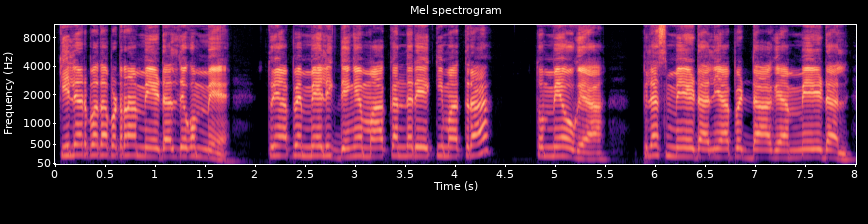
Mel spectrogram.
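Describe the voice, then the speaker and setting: A man teaching reading, slowly sounding out syllables and repeating each word in a question-and-answer drill. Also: high-pitched, fairly even intonation, bright, forceful tone, clear, resonant tone, no echo, studio quality. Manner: addresses viewers as friends. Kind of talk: step-by-step spelling lesson.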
